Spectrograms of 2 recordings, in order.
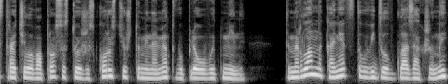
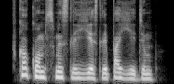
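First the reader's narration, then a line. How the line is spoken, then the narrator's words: Angry. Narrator (Russian): зло нахмурилась Женя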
